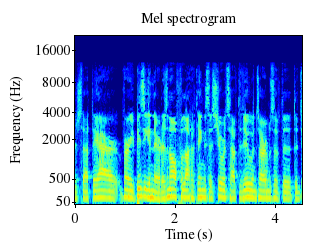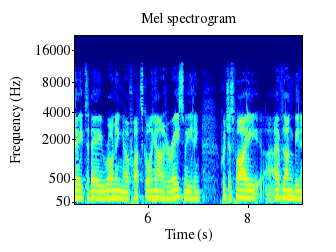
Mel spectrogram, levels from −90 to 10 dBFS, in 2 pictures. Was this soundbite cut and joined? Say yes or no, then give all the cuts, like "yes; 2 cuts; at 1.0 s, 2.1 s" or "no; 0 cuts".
no; 0 cuts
